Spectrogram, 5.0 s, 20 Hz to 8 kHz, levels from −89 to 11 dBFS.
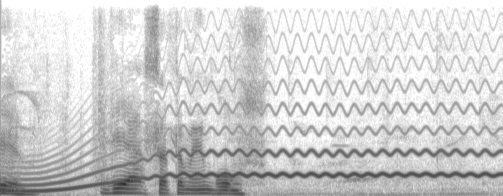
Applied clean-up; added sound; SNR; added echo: none; Musical instrument; -1 dB; none.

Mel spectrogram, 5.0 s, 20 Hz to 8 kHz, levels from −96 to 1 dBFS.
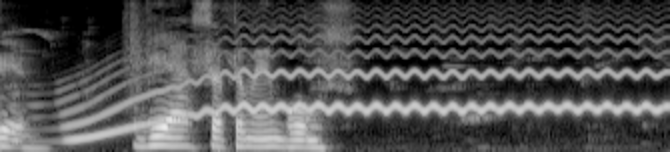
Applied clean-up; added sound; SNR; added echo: classical method log-MMSE.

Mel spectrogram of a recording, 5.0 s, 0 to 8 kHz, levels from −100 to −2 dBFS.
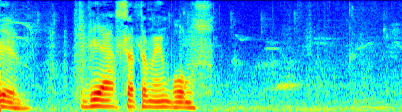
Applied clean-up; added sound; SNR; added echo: none; none; none; none.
